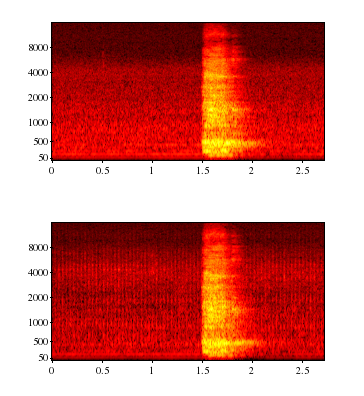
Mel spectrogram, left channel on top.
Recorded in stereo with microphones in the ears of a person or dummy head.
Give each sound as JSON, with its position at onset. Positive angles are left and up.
{"t": 1.5, "sound": "a cough", "side_deg": -15, "distance_m": 0.6}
